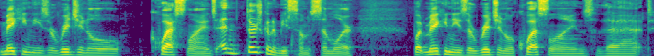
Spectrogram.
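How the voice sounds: The recording features a natural reading voice.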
